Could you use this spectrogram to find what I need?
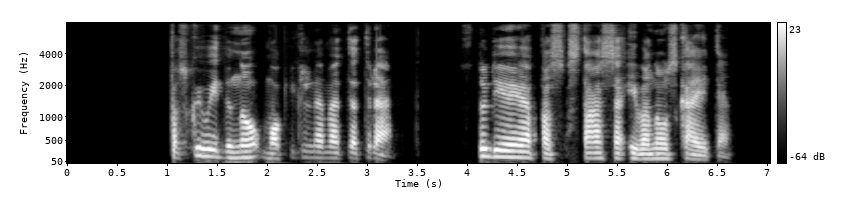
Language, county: Lithuanian, Šiauliai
